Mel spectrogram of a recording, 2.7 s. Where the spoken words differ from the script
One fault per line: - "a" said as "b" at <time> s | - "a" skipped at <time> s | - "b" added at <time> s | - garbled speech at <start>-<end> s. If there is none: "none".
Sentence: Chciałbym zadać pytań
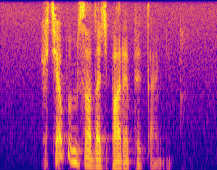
- "parę" added at 1.3 s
